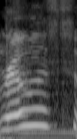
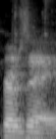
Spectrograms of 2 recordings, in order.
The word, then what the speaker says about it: rosé: Is it rose or is it rosé? Rosé is how it's pronounced.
